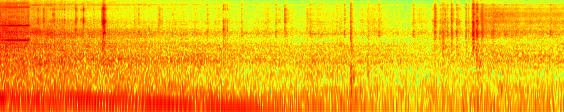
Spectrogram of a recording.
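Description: Subaru WRX STI's turbocharged flat-four heard from inside the cabin. The revs fall steadily over about two and a half seconds as the car comes off the throttle and slows into the pit lane, then the engine runs low and quieter, with scattered light clicks and knocks.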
